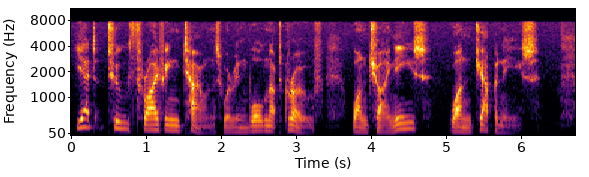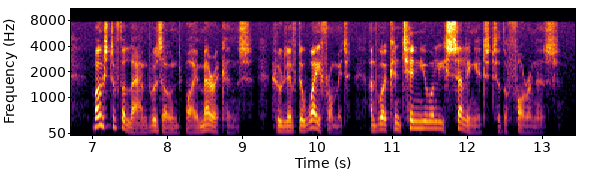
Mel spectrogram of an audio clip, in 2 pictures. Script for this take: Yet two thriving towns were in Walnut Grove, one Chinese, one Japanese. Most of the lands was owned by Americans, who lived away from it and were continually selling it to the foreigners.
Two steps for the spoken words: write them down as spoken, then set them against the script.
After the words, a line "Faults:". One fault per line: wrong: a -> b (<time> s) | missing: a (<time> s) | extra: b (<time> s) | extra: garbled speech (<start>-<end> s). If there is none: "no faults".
Yet two thriving towns were in Walnut Grove, one Chinese, one Japanese. Most of the land was owned by Americans, who lived away from it and were continually selling it to the foreigners.
Faults:
wrong: lands -> land (7.5 s)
